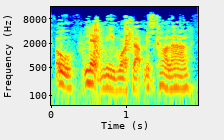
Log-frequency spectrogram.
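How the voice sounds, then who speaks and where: An actress playing an older British village nurse in a radio drama, chatty, bustling and familiar. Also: female voice, low-pitched, moderate pace, close to an everyday voice. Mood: helpful, brisk. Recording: radio drama with faint background noise.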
